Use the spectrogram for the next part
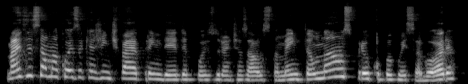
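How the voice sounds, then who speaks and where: A young woman with a Brazilian Portuguese accent teaching an online English grammar lesson in a lively, explanatory way, often checking in with her students. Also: on the high side, very fast.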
